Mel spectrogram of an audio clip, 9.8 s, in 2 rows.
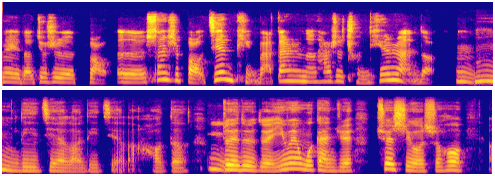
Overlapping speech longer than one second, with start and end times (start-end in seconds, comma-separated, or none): none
